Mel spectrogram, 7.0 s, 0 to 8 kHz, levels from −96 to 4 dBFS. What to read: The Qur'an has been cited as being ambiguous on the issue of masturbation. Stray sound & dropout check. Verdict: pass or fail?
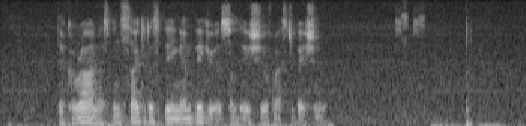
fail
